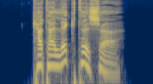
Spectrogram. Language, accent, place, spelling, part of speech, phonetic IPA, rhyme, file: German, Germany, Berlin, katalektischer, adjective, [kataˈlɛktɪʃɐ], -ɛktɪʃɐ, De-katalektischer.ogg
- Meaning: inflection of katalektisch: 1. strong/mixed nominative masculine singular 2. strong genitive/dative feminine singular 3. strong genitive plural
